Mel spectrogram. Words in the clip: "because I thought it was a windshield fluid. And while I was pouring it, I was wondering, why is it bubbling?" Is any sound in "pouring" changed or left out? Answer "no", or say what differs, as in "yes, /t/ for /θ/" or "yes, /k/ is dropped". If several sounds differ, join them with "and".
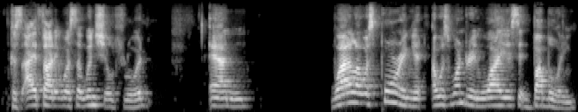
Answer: no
